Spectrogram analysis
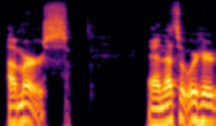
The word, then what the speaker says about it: AMMERSE: the and I think I said it incorrectly so let me correct myself the immerse framework which is spelled am M RS e amerse and that's what we're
